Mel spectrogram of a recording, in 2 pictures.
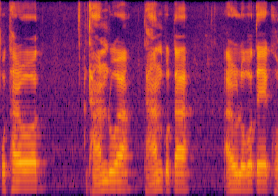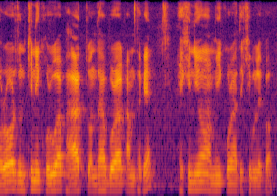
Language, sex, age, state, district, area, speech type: Assamese, male, 60+, Assam, Morigaon, rural, spontaneous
